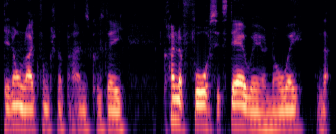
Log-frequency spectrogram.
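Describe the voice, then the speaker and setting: A man's voice: fairly low pitch, steady tone, fairly quick, mellow. A man talks casually and bluntly in a rambling video review, repeating himself in slangy, scathing, aggrieved critique. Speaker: vlogger giving a review.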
